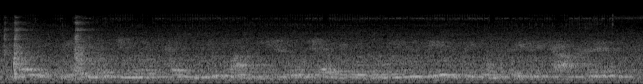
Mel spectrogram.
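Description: Indistinct voices talking in the background throughout, with two sharp knocks about a second apart near the start.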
